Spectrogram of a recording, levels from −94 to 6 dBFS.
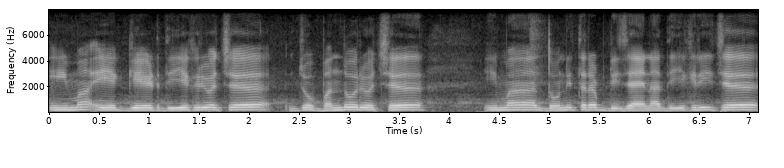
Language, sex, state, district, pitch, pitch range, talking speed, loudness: Rajasthani, female, Rajasthan, Nagaur, 180 Hz, 170-190 Hz, 160 wpm, -14 LUFS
